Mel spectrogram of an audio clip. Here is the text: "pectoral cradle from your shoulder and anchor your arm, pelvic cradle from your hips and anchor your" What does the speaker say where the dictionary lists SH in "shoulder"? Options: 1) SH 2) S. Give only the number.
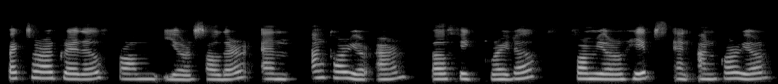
2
